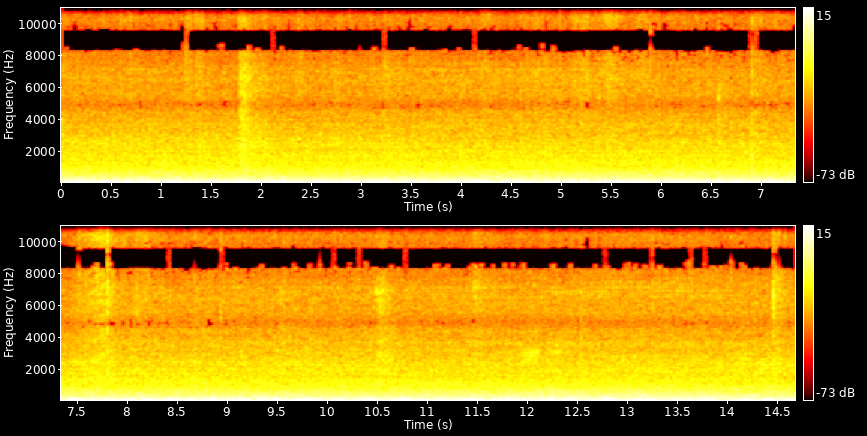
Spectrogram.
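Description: Steady low hum of a refrigerated meat display case, its compressor and fans running, with a few faint light ticks.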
